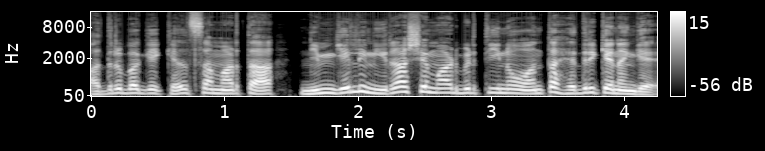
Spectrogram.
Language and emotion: Kannada, fearful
